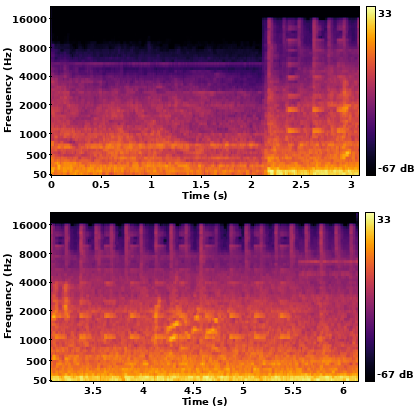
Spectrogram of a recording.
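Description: Aerial-combat film soundtrack: music and sound effects that jump suddenly to a loud deep rumble about two seconds in, with a fast, regular pulse over it.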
